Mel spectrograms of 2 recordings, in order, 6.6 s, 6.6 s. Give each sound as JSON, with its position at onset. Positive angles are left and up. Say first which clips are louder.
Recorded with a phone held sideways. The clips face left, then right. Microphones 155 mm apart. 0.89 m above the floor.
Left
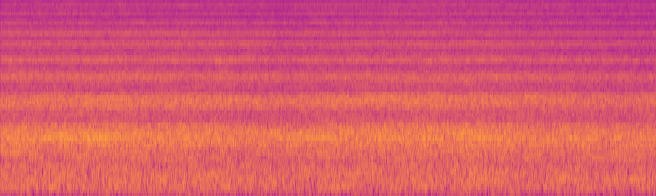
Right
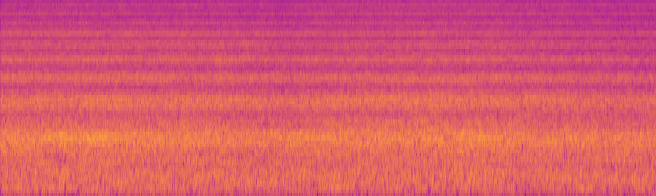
{"t": 0.0, "sound": "running water", "louder": "even", "side_deg": -45, "distance_m": 1.3}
